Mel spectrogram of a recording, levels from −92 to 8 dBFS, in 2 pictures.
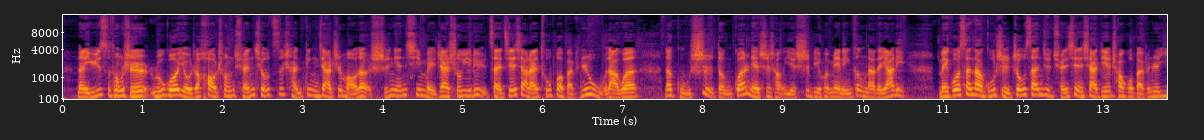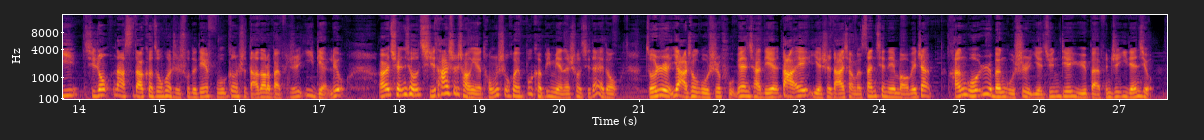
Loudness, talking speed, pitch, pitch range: -17 LUFS, 350 characters per minute, 170 Hz, 150-205 Hz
